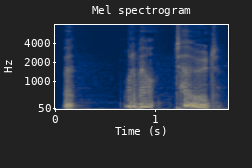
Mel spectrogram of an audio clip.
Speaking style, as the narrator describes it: asked Mole anxiously

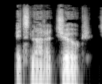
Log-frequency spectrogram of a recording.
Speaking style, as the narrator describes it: Jillian murmured with more bitterness than fear

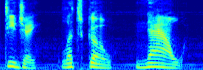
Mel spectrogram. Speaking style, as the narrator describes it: raised my voice and said

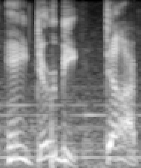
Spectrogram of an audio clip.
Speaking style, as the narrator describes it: a little kid yelled

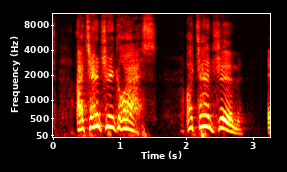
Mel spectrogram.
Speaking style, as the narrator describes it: Ben screams

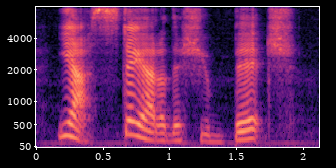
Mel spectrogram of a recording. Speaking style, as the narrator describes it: I snapped at her

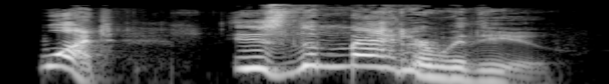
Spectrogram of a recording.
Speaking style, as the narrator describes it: shouted

